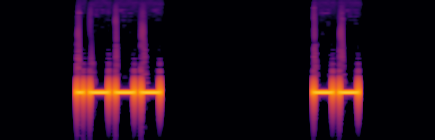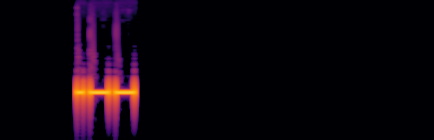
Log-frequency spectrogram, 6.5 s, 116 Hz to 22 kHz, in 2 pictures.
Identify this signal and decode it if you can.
Morse code, heard as a keyed tone, about 25 wpm, spaced as for 7 wpm, 700 Hz. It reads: JMW
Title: USA Call Signs - 6 Characters - 8x Character Spacing - 25wpm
